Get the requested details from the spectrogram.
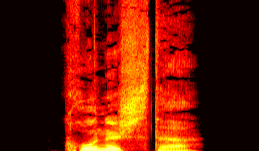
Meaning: inflection of chronisch: 1. strong/mixed nominative masculine singular superlative degree 2. strong genitive/dative feminine singular superlative degree 3. strong genitive plural superlative degree
- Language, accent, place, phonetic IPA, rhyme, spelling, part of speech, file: German, Germany, Berlin, [ˈkʁoːnɪʃstɐ], -oːnɪʃstɐ, chronischster, adjective, De-chronischster.ogg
